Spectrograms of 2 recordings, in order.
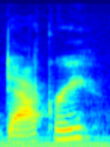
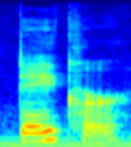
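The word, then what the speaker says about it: Dacre: a c r e I was saying Dai but it says it's pronounced daker I'm sorry I'm going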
